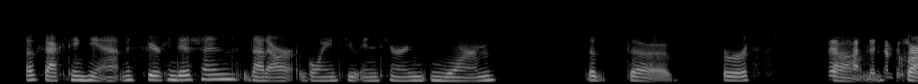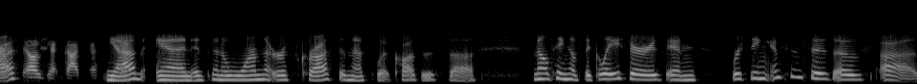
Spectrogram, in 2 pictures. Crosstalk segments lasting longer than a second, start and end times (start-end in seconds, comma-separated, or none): 8.3-9.6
